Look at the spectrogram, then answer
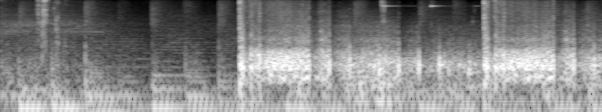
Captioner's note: clicking; gunshot; shoots gun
